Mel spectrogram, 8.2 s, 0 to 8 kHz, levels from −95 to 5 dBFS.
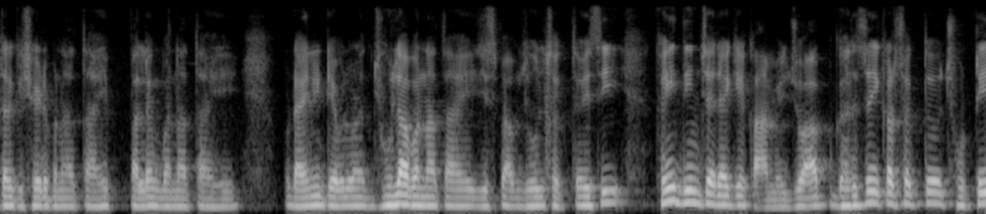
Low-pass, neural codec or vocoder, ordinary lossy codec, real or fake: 7.2 kHz; none; none; real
